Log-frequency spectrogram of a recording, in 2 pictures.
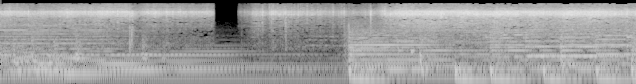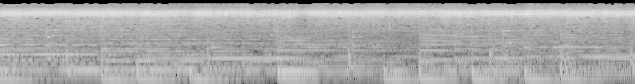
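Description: Onions and chopped tomato sizzling in oil in a cast-iron skillet while a wooden spatula stirs and scrapes against the pan, over background music. The sound drops out briefly about two seconds in, and the sizzling comes back stronger from about three and a half seconds.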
